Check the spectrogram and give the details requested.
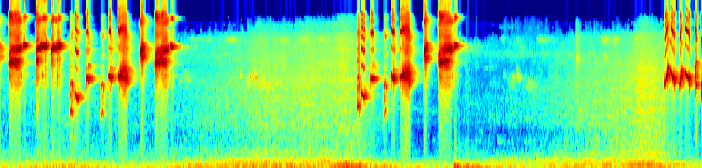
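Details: Orange-headed thrush kept in captivity in north Bali, Indonesia, recorded as a training lure for untrained birds: bursts of sharp, varied whistled chirps separated by quiet gaps of several seconds, with faint low background rumble.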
